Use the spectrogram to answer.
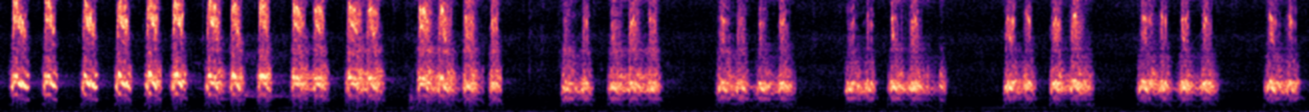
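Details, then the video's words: Long-tailed shrike in full song, a lure recording meant to call a rival and make other shrikes answer. Harsh, buzzy chattering notes come in rapid bursts of two to four, separated by short pauses, throughout. "pancingan cendet gacor full isian CUITAN MEMANGGIL LAWAN Ini ahlinya bikin burung cendet Nyaut"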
